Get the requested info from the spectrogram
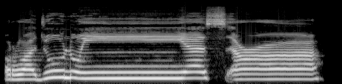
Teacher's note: را کو پر پڑھیں گے، رجل یسعى. سین ساکن ہے، سٹی واضح کریں گے، عین ہے حلق کے درمیان سے ادا کریں گے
